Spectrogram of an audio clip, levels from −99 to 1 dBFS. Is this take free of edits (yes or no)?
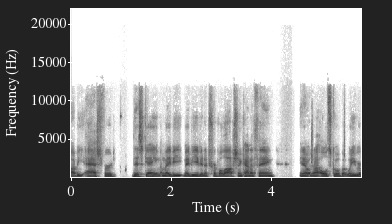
no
